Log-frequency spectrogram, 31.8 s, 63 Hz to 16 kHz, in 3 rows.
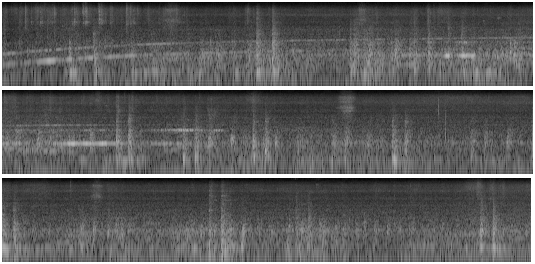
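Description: Tokyu 8500 series electric commuter train pulling away and accelerating, heard from the leading car. Its motor whine rises in pitch over the first twelve seconds or so, then holds steady as the train runs on, with wheel rumble and irregular clicks over the rail joints throughout.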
